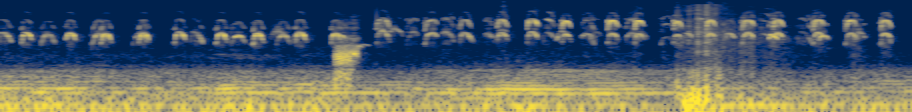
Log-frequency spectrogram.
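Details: Baby kingfishers hurt beneath a trampling parent call in quick grating chirps, tightly packed and overlapping, broken by two short rustling thumps; a low background rumble runs throughout.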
